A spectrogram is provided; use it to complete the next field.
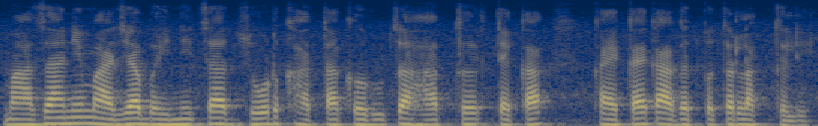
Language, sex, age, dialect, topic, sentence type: Marathi, male, 41-45, Southern Konkan, banking, question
